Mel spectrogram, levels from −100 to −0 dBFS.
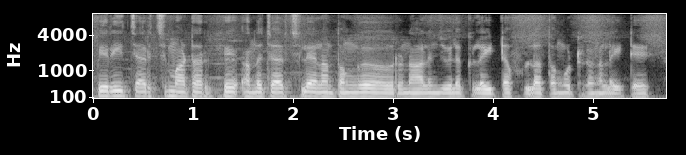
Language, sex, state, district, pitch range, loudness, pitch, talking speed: Tamil, male, Tamil Nadu, Nilgiris, 105-115 Hz, -16 LUFS, 105 Hz, 190 wpm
